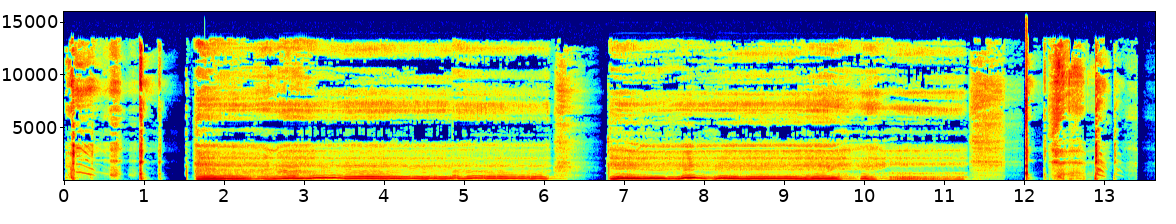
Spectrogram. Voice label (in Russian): gravedigger rus; God of War Collection Volume 2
